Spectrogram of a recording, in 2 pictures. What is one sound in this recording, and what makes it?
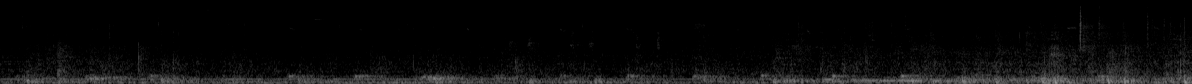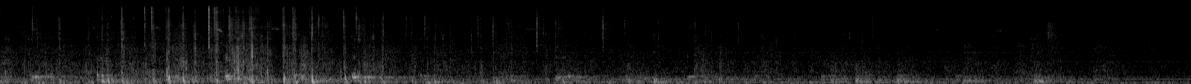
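A horse's hooves thud softly on sand, growing louder as it passes close by.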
